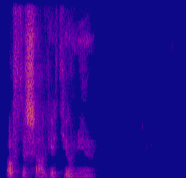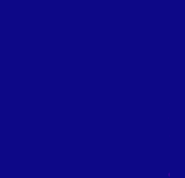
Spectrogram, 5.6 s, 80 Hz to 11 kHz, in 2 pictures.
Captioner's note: pauses 6 seconds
